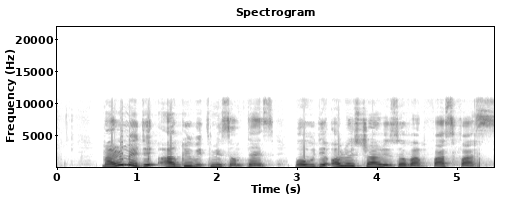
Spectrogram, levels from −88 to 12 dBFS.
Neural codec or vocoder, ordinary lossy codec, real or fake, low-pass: none; none; real; 10.8 kHz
